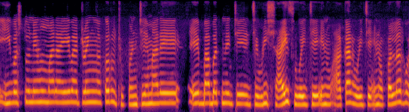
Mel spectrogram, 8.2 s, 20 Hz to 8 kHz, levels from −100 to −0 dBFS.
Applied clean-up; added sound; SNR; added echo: neural mask model Resemble Enhance denoiser.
